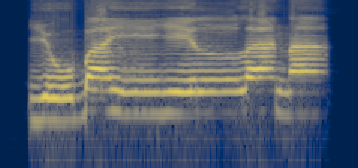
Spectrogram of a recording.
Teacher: Nun mati menghadapi la. Langsung dimasukkan ke huruf lam tanpa ditahan. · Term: idgham bila guna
